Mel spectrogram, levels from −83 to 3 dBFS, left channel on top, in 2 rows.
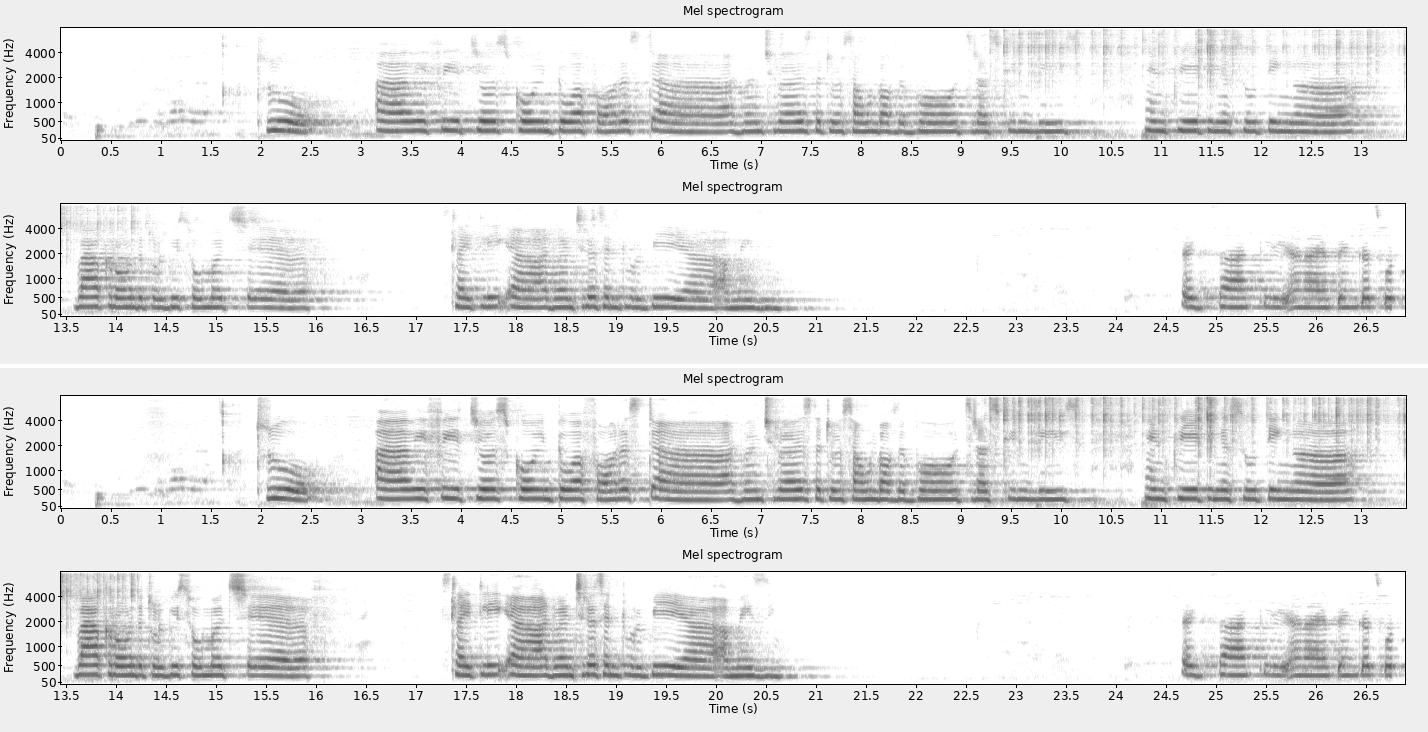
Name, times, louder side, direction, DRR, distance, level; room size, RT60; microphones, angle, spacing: voice 1, 2.0-2.7 3.1-10.3 10.8-13.0 13.6-16.1 17.3-20.8, right 3 dB, 85° right, 1.2 m, -31 dB
sound 1, 9.2-14.2, right 10 dB, 40° right, 1.4 m, -41 dB
voice 2, 24.7-26.8, right 1 dB, 5° right, 1.0 m, -35 dB
29.0 x 27.5 x 6.2 m
head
